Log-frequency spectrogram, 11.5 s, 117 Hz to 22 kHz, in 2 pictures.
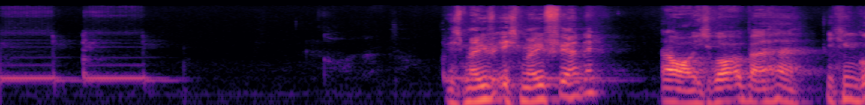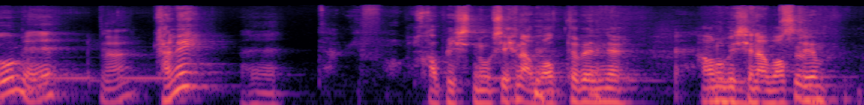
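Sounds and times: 
electronic ringing tone from a phone line: 0:00.0 - 0:01.2
speech: 0:03.0 - 0:07.7, 0:08.6 - 0:11.5.

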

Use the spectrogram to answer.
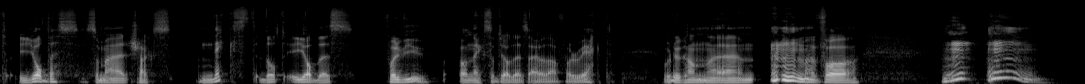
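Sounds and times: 
speech: 0:00.2 - 0:08.8, 0:09.4 - 0:10.5
person clearing throat: 0:07.7 - 0:08.2, 0:09.4 - 0:10.5
faint breathy sound: 0:08.6 - 0:09.4.

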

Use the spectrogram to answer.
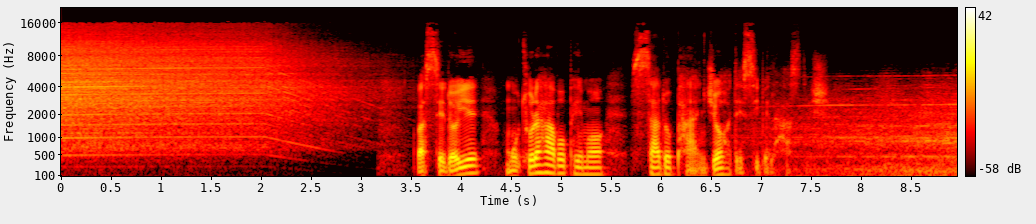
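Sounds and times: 
power drill drilling into a wall: 0:00.0 - 0:03.5
speech: 0:03.6 - 0:07.8.

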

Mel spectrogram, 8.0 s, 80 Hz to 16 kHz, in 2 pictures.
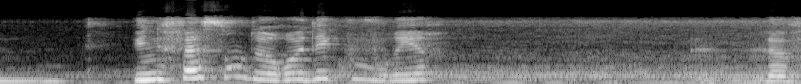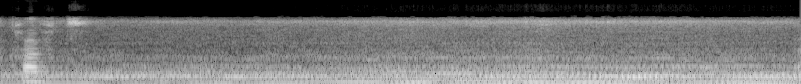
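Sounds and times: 
speech: 0:00.7 - 0:02.3, 0:03.8 - 0:04.6
car passing by outside the house: 0:01.6 - 0:07.9.

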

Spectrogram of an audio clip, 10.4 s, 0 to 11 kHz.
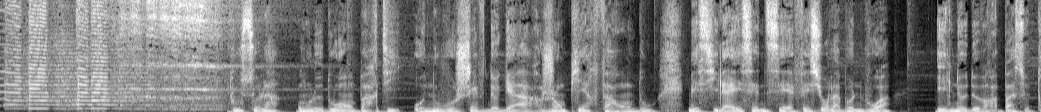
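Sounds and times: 
train horn blast: 0:00.0 - 0:03.0
rumbling rail noise: 0:00.0 - 0:03.8
speech: 0:02.3 - 0:10.4.

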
